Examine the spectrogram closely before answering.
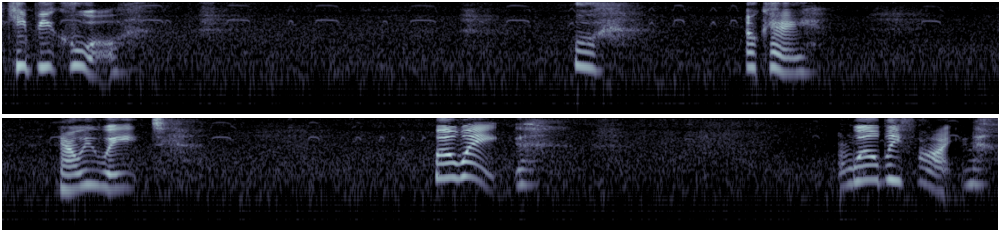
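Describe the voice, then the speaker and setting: A woman playing a tender, guilt-ridden young fantasy adventurer with a halting, anxious, caring delivery, in an audio drama. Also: very high voice, lively intonation, fairly bright tone, slight background noise, heavily acted. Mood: tender worry. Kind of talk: audio fiction drama acting.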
